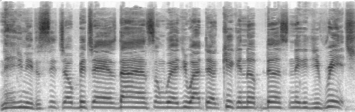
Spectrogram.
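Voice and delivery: squeaky, very high-pitched borrowed voice. Reading aloud a letter from Pimp, imitating Pimp's voice. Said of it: "I read it in his voice".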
